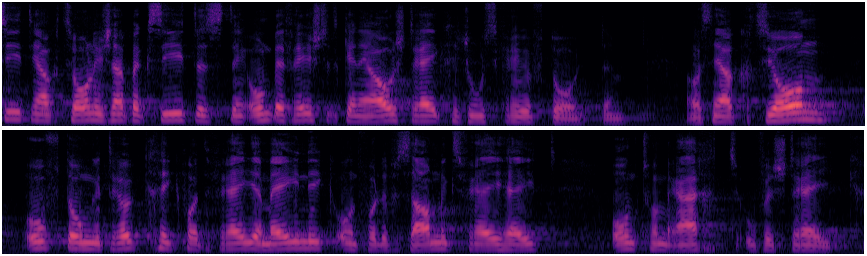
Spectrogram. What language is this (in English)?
Swiss German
